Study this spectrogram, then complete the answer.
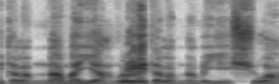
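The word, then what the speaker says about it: ישוע: ya yotsin W Ayin Bacanya adalah yesua yotsin wo Ayin tidak bisa dibaca Yesus pahami baik-baik ya tidak bisa jadi bacanya harus pakai Ibrani enggak bisa pakai Indonesia nama juruelamat yang disediakan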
